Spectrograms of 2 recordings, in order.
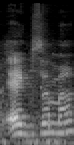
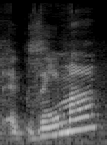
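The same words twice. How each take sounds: First: It uses the modern, current pronunciation. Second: It uses the older, regional pronunciation. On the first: This is the name used nowadays. "we didn't call it eczema" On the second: This is the name used in earlier days. "We called it eczema, is the way it was pronounced"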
